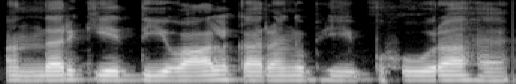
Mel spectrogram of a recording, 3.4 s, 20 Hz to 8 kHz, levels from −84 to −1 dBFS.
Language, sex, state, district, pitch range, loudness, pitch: Hindi, male, Jharkhand, Garhwa, 120-125 Hz, -16 LUFS, 120 Hz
